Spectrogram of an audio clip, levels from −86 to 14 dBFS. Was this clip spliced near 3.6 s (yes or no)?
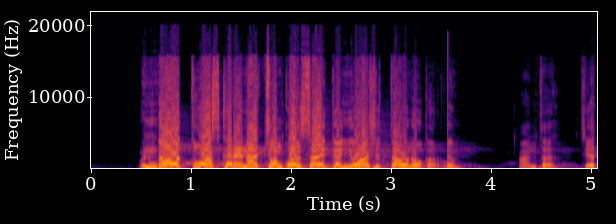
yes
